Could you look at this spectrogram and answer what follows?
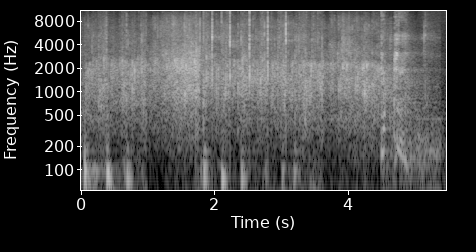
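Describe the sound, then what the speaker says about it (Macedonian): An audience claps enthusiastically for several seconds at a speech event in Skopje, Macedonia, a dense burst of hand claps that holds steady before tapering off. "И тоа стварно заслужува еден аплауз"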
